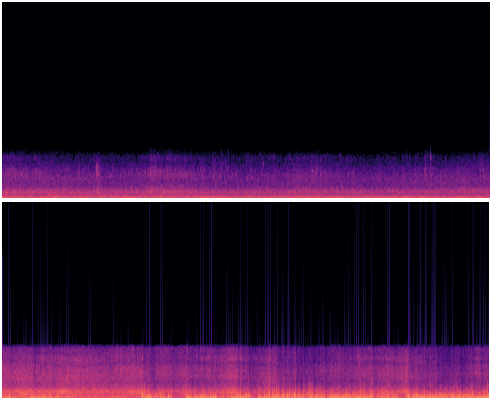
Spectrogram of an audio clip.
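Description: A steady low hum for about six seconds, then a sudden switch to wind buffeting the microphone, with small waves washing onto a rocky shore.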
